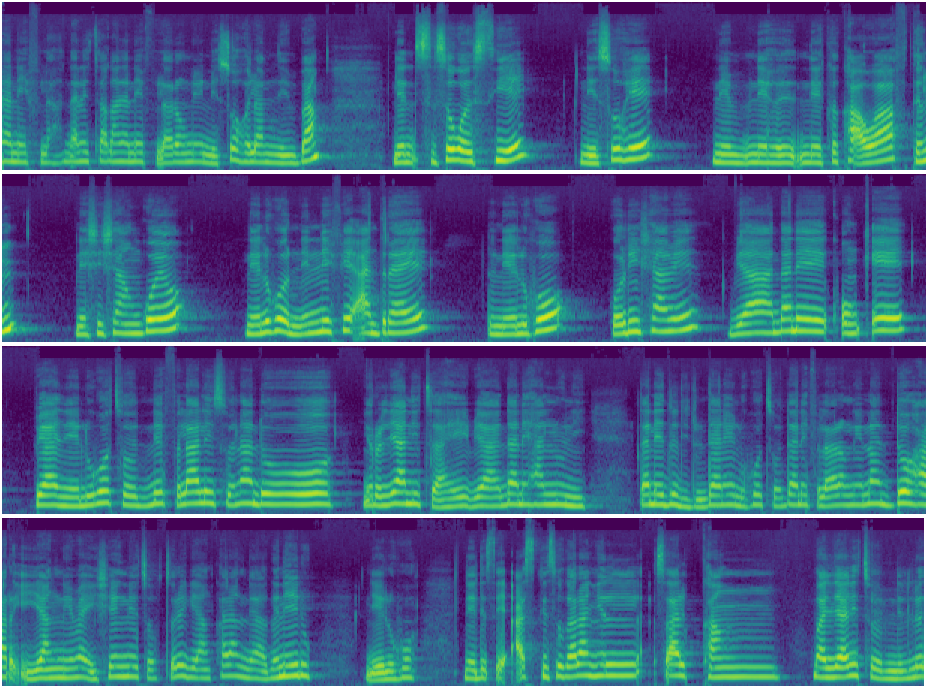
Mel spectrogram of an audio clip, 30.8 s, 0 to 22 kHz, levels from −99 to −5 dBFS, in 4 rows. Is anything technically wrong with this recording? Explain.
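No, nothing technically wrong stands out anywhere in this speech recording.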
